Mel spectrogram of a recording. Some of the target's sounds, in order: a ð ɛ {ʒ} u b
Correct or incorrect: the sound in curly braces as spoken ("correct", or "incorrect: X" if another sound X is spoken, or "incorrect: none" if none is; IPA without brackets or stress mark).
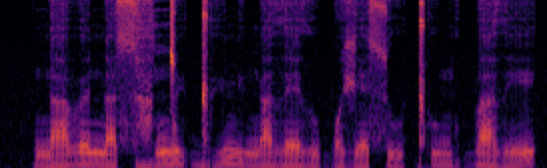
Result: incorrect: ð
